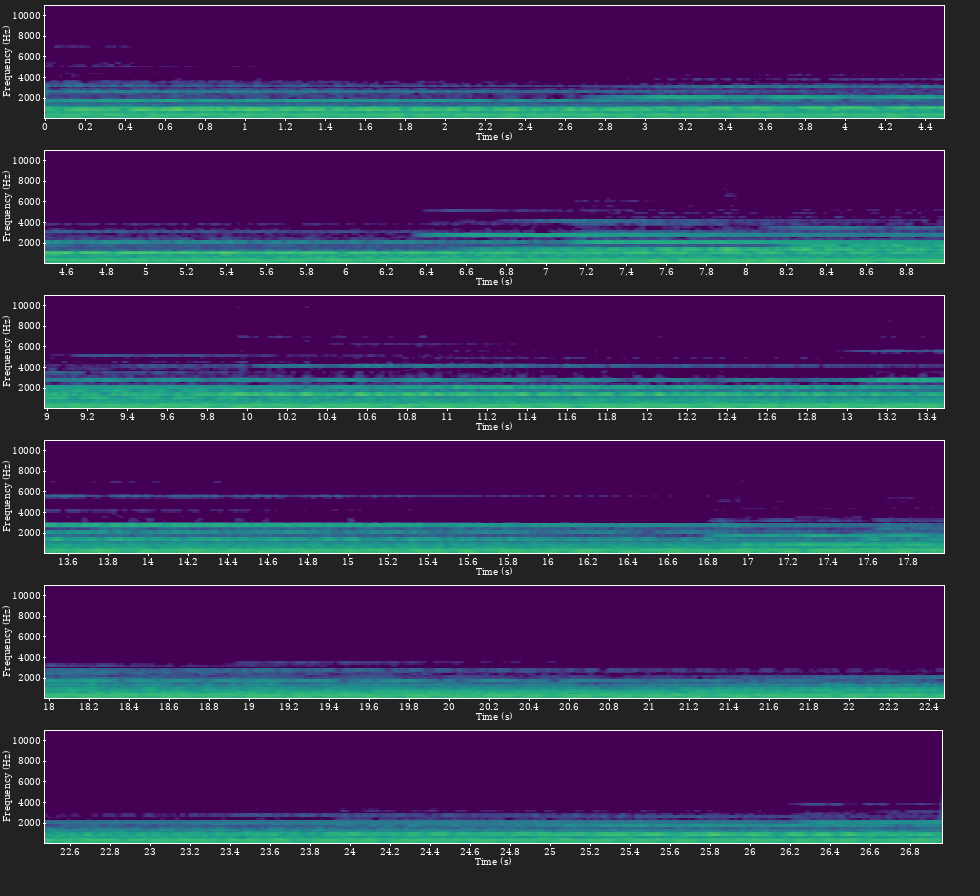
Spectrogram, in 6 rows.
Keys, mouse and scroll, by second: 2.1 click, 6.7 click, 7.9 click, 14.4 click, 17.2 click, 22.0 middle click, 24.8 click.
